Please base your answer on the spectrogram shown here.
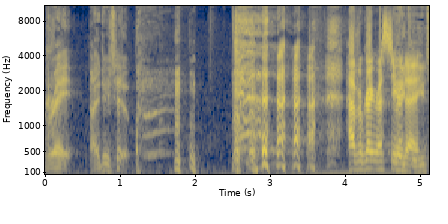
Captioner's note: both laugh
